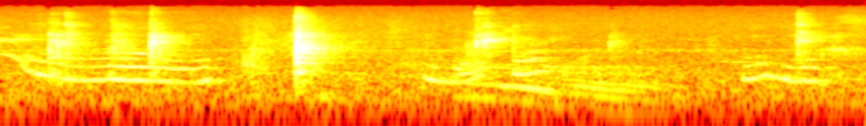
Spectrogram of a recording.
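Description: Drawn-out vocal calls sliding down in pitch: one through the first second, then several overlapping between two and three seconds in, with a sharp click about a second and a half in.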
